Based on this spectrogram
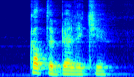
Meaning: diminutive of kattebel
- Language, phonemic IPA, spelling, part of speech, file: Dutch, /ˈkɑtəˌbɛləcə/, kattebelletje, noun, Nl-kattebelletje.ogg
